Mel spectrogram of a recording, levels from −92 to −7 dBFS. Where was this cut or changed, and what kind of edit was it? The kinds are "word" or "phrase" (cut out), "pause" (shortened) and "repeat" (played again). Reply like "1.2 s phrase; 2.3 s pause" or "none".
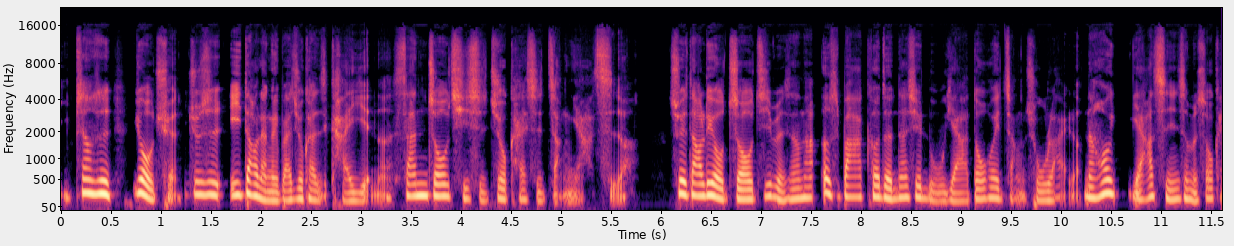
1.2 s word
